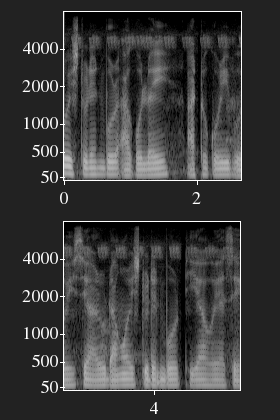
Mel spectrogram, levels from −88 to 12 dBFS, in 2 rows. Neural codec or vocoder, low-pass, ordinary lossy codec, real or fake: none; 7.2 kHz; none; real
